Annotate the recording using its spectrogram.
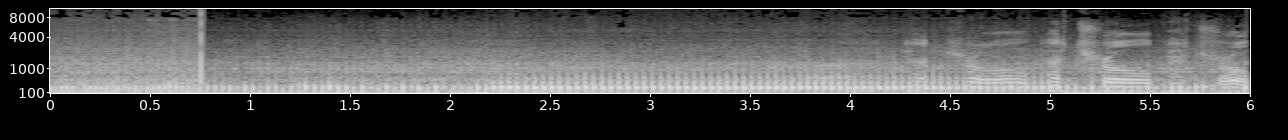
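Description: Supermoto motorcycle engine running at a steady cruise, heard from a helmet camera with wind noise; the engine note settles into a strong even hum about two seconds in. A single sharp click comes just under a second in.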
